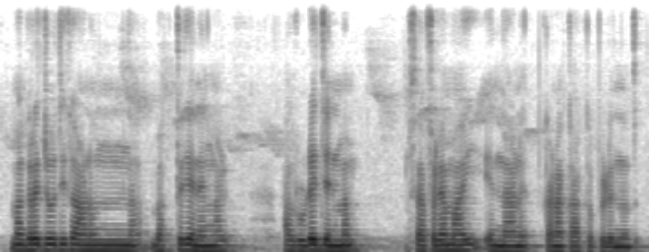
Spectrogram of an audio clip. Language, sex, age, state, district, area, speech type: Malayalam, female, 30-45, Kerala, Kasaragod, urban, spontaneous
